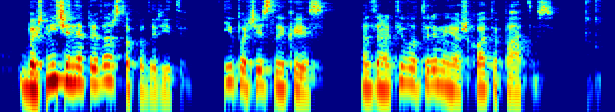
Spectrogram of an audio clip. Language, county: Lithuanian, Klaipėda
